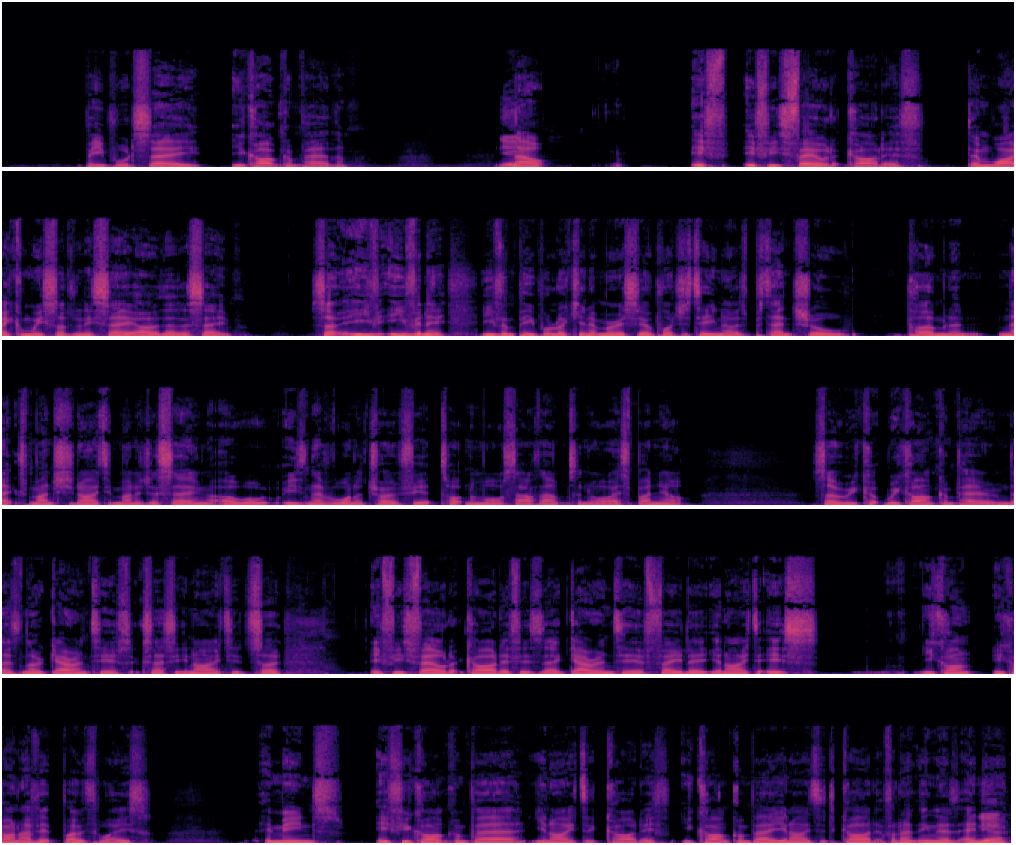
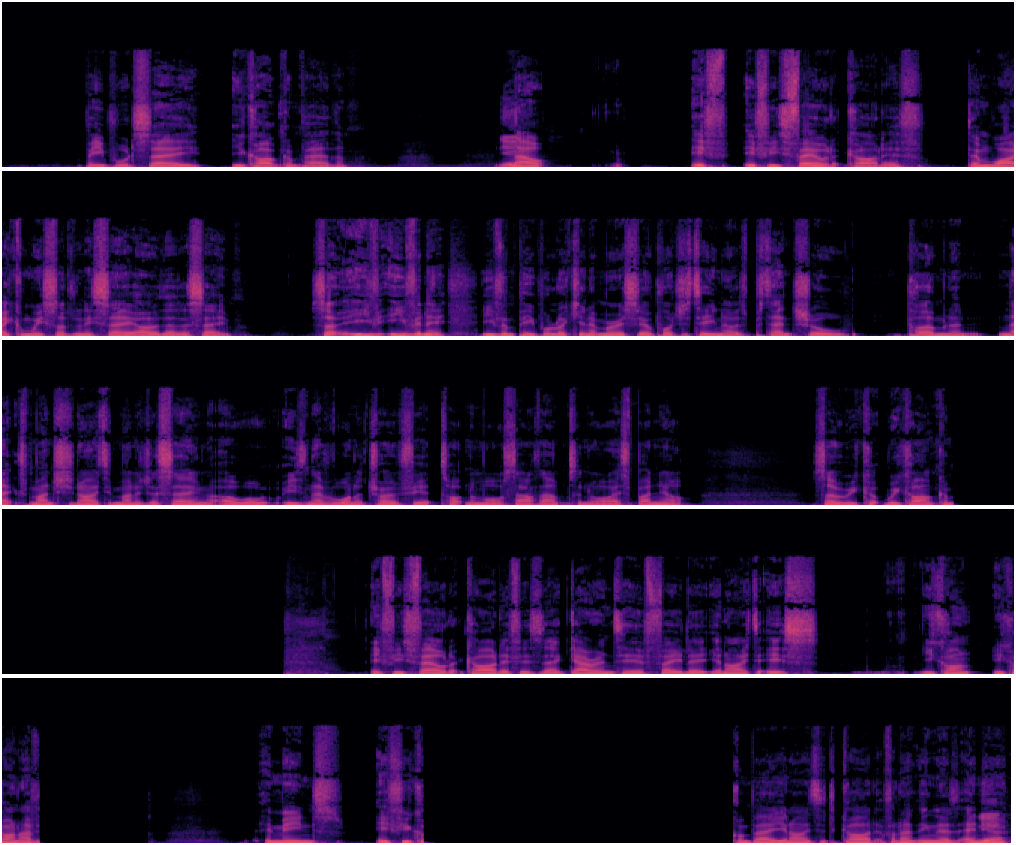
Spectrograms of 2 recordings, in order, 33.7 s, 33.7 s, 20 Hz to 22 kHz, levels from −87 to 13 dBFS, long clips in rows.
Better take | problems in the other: first | audio cutting out; at 20 s for 2.5 s, at 27 s for 0.5 s and at 30 s for 2 s

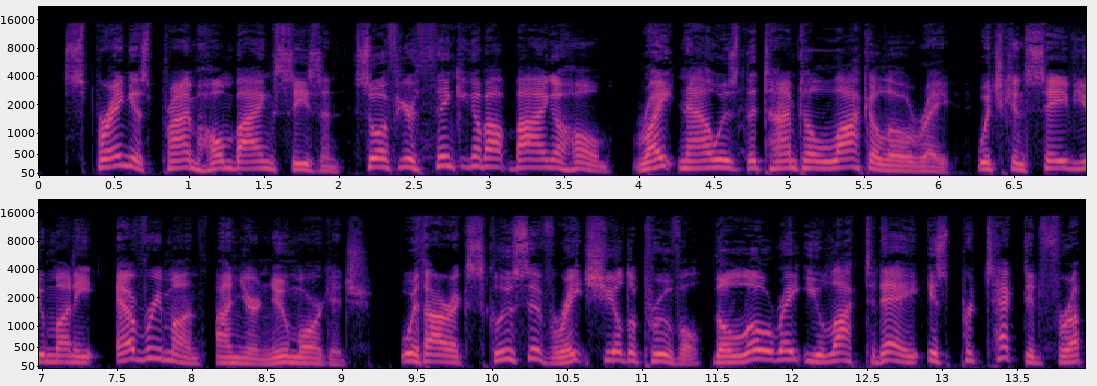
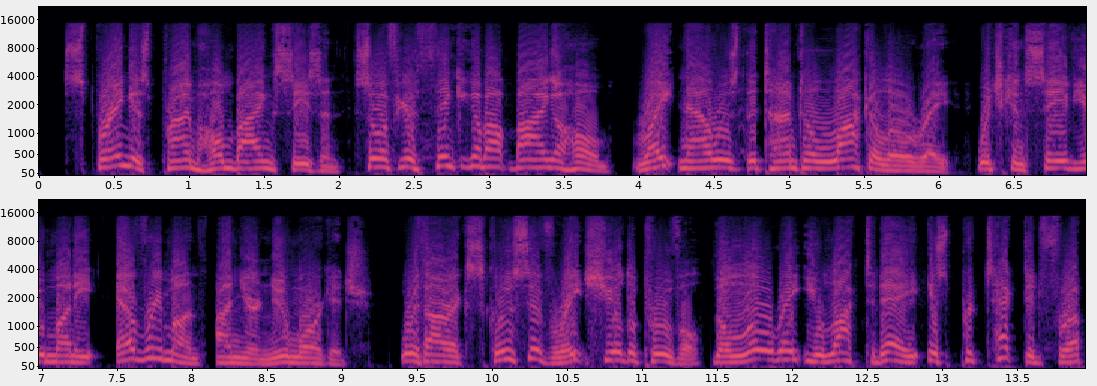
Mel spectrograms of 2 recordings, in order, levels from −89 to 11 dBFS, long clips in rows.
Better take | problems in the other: first | distortion; heavy; 24% of the sound clipped

